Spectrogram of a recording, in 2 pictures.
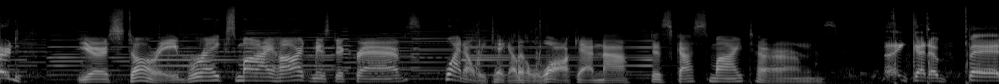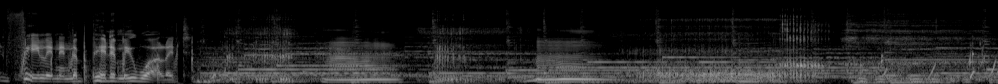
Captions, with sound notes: Your story breaks my heart, Mr. Krabs. Why don't we take a little walk and, uh, discuss my terms? I got a bad feeling in the pit of me wallet. [snoring] [snoring]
